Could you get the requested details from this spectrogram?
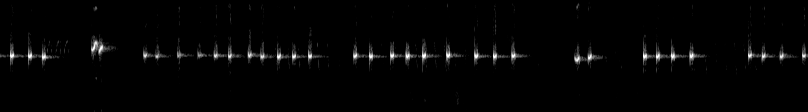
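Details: Hummingbird singing energetically, used to lure birds and spur quiet ones into song: high, clipped chirps in quick bursts separated by short gaps, with one sharp click early on.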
